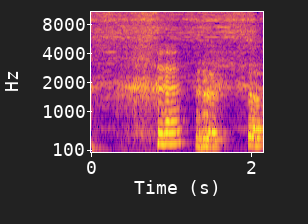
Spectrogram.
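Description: Handheld electric fabric shaver (lint and pill remover) buzzing steadily as it is run over sweatpants fabric, shaving off pills.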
